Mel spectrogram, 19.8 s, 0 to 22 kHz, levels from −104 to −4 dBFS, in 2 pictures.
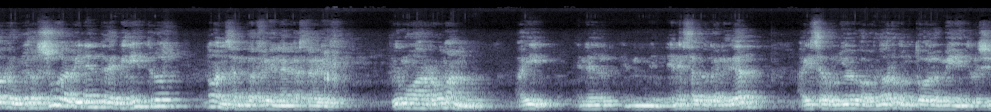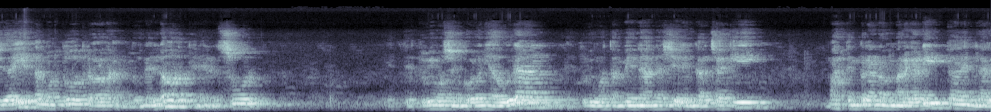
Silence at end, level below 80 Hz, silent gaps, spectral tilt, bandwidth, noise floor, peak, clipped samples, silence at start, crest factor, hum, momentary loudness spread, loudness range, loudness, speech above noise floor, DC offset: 0 s; -84 dBFS; none; -5 dB/octave; 10 kHz; -45 dBFS; -2 dBFS; under 0.1%; 0 s; 14 dB; none; 10 LU; 3 LU; -18 LUFS; 29 dB; under 0.1%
